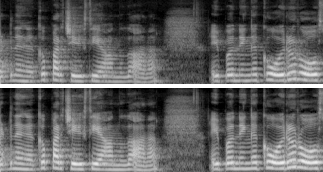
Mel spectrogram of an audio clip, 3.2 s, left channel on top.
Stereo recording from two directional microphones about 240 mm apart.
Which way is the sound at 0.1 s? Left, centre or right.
Centre.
